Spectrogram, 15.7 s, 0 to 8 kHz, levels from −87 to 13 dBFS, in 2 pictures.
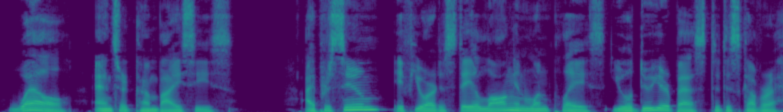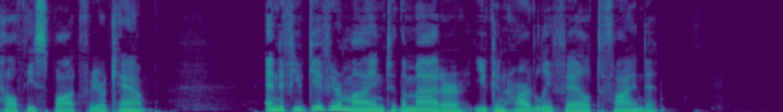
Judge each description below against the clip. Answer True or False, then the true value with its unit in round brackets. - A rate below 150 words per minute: False (165 wpm)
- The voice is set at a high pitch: False (125 Hz)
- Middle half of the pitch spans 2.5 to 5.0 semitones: True (3.8 semitones)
